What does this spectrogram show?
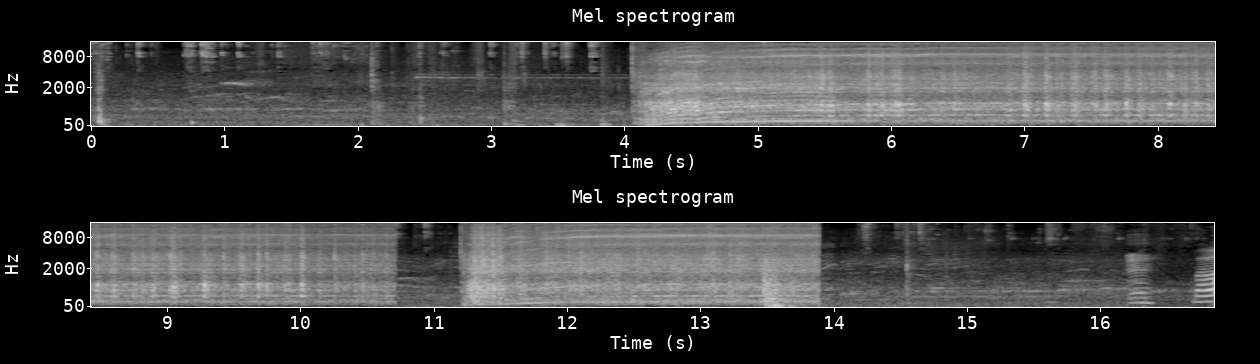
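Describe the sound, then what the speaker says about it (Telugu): A mixer grinder whirs loudly while blending jamun fruit juice with milk and rock sugar, running in two steady bursts of several seconds each with a brief pause between, alone and without talk. "ఒకసారిగా మొత్తం మిక్సీ ఆడిచ్చేస్తున్నాను"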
